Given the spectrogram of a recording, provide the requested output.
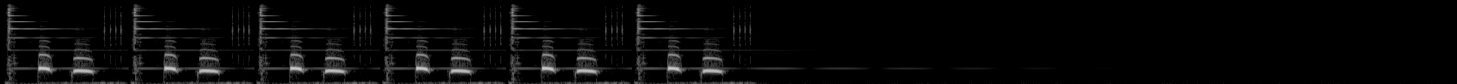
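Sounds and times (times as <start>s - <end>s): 
cuckoo clock: 0.0s - 7.8s.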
